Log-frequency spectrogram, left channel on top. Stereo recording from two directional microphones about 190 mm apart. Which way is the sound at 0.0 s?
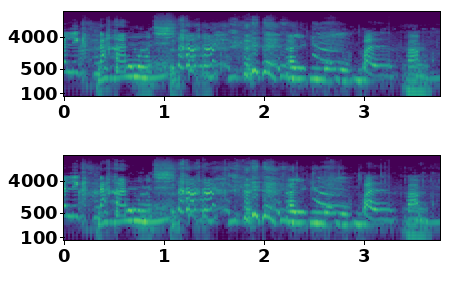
5° right (ahead or behind).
